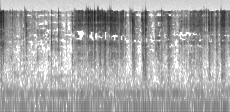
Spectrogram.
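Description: A solid green laundry soap bar held in the hand is sliced and scraped with a blade. Dry, crisp scraping and shaving sounds with bright, hissy edges rise and fall in short bursts, louder through the middle, over a steady low hum.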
